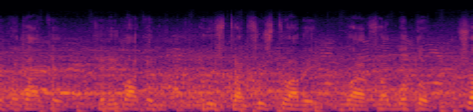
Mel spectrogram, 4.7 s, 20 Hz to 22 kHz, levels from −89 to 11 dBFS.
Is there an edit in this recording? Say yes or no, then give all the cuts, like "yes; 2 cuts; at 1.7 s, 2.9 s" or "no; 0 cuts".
no; 0 cuts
